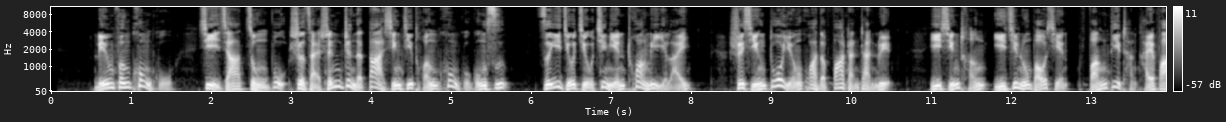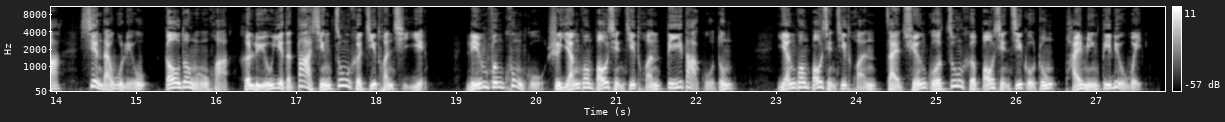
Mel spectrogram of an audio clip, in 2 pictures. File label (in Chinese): 男 报告; 某公司规划经营发展报告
